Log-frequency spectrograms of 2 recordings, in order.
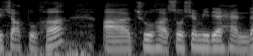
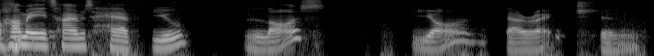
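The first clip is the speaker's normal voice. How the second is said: drawn-out words with long pauses; slow dictation; much slower than usual. Real, not acted. Host rereading question while writing it, slow and halting. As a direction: stretch out the last words as if writing along.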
